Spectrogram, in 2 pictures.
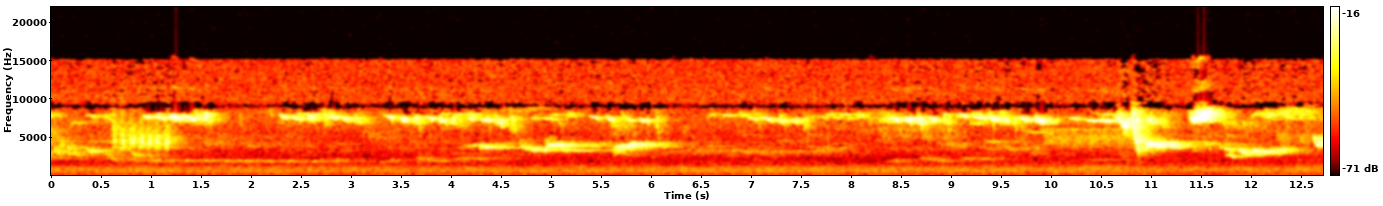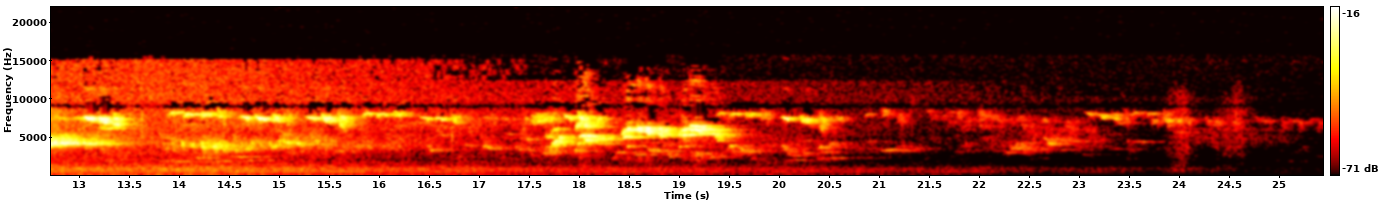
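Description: Faint birds chirping and calling over a steady low background hiss, fading out over the last several seconds.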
